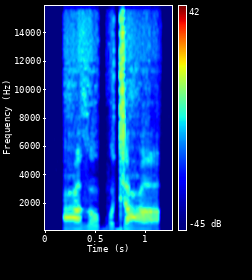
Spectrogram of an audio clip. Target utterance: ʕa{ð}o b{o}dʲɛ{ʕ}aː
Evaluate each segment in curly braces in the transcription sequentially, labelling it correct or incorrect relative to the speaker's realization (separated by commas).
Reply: correct, correct, correct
